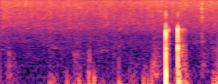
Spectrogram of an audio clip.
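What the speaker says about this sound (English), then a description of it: "Boiling the water." A pot of water boiling for spaghetti bubbles and pops close by, with irregular soft blips building to a couple of sharper bursts near the end, over a faint background hiss and no talking.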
